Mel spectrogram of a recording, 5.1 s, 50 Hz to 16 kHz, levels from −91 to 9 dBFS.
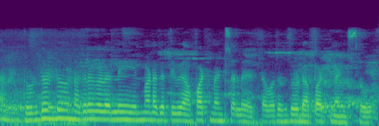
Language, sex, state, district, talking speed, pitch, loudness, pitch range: Kannada, female, Karnataka, Raichur, 155 wpm, 165 Hz, -15 LUFS, 145-185 Hz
